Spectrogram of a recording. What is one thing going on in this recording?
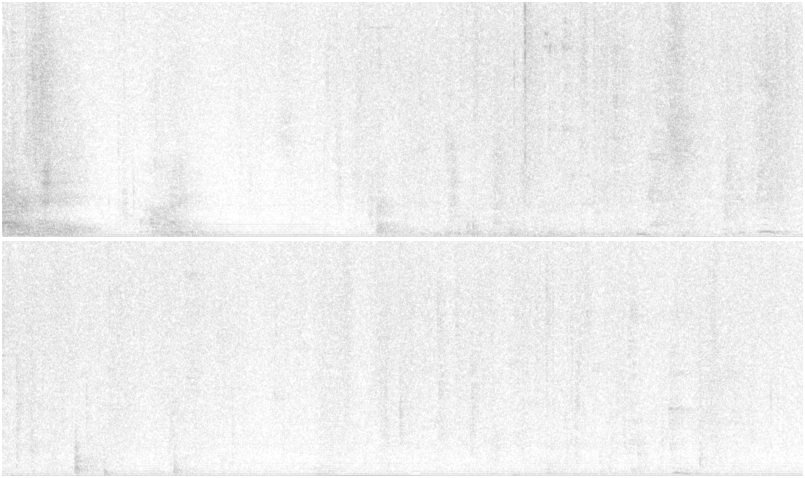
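An organ plays soft, steady notes.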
